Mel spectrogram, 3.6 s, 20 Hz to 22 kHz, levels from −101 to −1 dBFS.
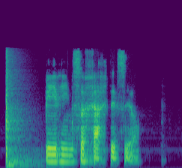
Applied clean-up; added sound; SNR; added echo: none; Thump, thud; 8 dB; none.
